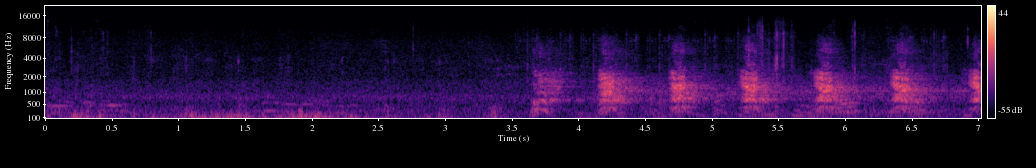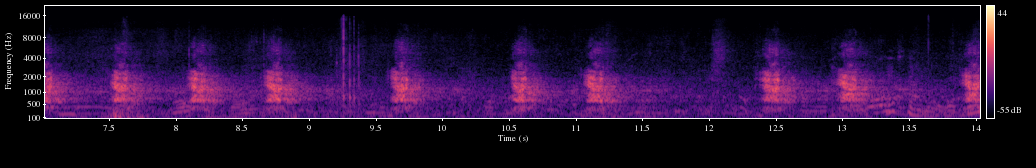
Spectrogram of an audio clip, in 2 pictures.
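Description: A dog guard-barking at a motionless helper it has stopped and is holding, a steady run of short loud barks about every 0.6 seconds starting about four seconds in, with a brief pause near the end before a few more barks.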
